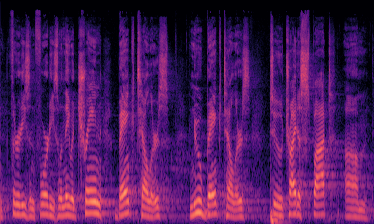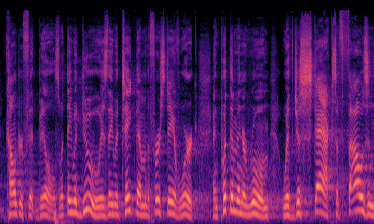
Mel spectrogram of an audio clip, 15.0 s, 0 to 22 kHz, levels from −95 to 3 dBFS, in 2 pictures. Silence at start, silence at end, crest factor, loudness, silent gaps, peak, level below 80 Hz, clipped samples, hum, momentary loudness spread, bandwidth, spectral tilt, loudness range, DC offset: 0 s; 0 s; 18 dB; -28 LUFS; none; -10 dBFS; -54 dBFS; under 0.1%; none; 10 LU; 18 kHz; -4 dB/octave; 4 LU; under 0.1%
